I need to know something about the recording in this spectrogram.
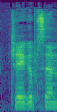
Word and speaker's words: Jakubcin: Jacobson would actually be the right way to say that, but it's not the traditional spelling.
